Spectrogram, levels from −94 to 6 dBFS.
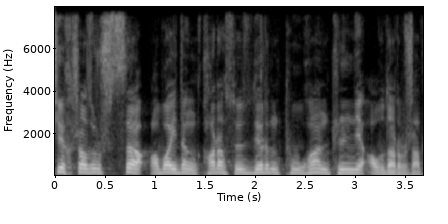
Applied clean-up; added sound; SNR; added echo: none; none; none; none.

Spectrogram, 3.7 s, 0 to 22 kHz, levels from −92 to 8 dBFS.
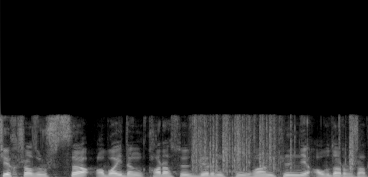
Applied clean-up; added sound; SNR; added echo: none; Crushing; 19 dB; none.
